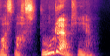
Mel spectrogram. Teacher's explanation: she puts the emphasis on du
